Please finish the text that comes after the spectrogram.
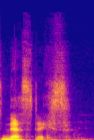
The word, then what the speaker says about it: Mnestics: The M is silent. It's nestics.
